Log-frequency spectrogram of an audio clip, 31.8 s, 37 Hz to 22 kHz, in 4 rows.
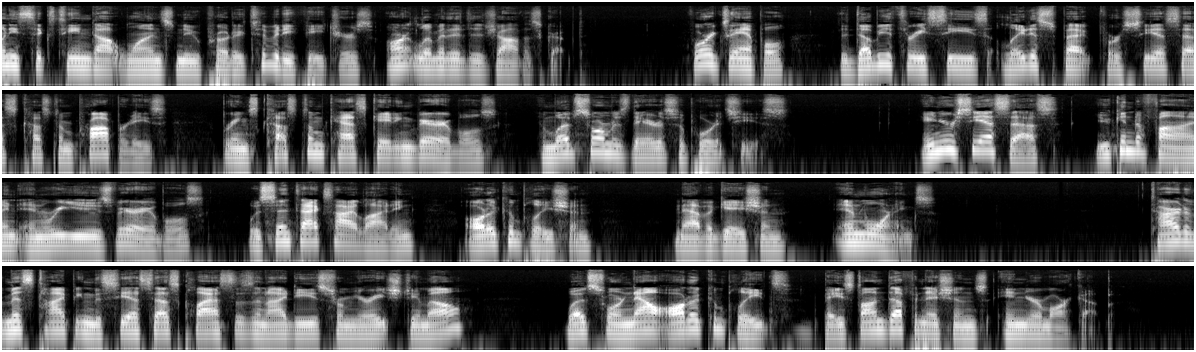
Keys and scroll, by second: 15.2 super+v, 17.4 Tab, 30.3 Tab.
